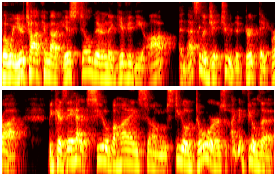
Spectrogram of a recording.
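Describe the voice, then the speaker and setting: With audible room echo around him, a somewhat breathy man speaks in a medium pitch with lively intonation and an animated tone. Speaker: podcast panelist. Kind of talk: casual chat. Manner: fast.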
